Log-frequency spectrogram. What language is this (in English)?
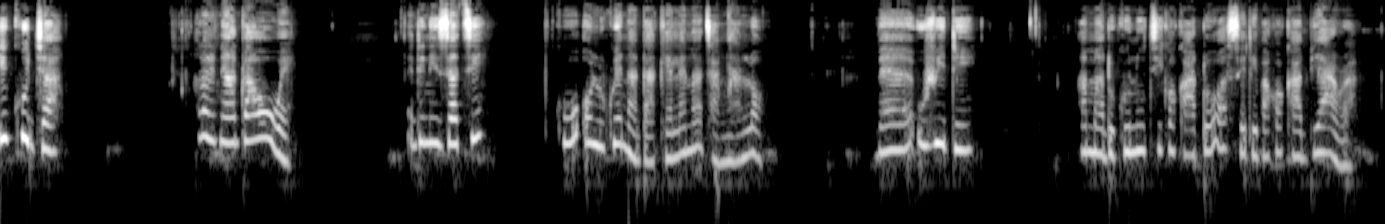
Ikposo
